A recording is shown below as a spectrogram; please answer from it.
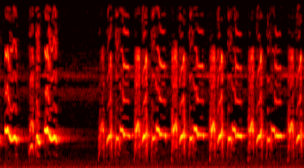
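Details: Natural sooty-headed bulbul call for luring wild birds, a lively run of high, bubbly chirps repeated rapidly, about two or three per second, after a short opening pair of notes and a brief pause.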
